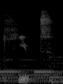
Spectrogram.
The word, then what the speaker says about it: Qt: There is a software called QT and it's pronounced as cute.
